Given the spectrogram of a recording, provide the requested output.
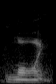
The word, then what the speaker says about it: line: We know further that line was pronounced loin. It was sort of a Cockney pronunciation. So Pope said, and 10 low words oft creep in one dull loin, while expletives their feeble aid do join.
